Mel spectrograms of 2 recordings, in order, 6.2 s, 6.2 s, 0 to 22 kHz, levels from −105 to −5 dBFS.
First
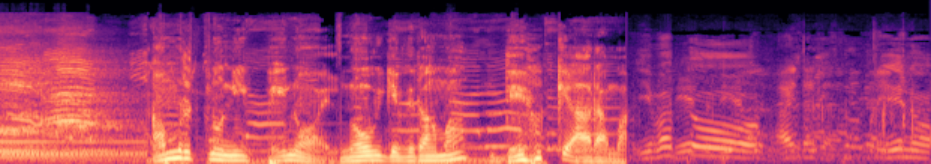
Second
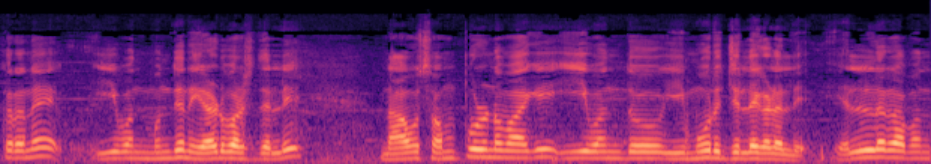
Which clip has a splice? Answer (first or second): first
